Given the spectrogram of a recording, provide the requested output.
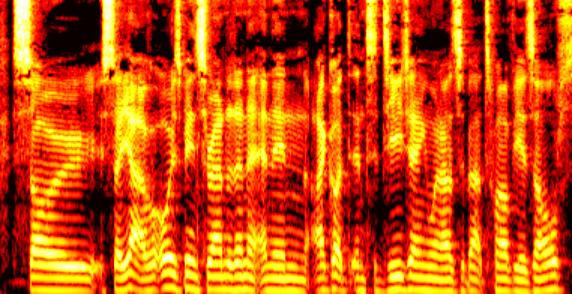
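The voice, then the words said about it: New Zealand accent. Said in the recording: “So I'm actually from New Zealand... It wasn't a London accent”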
